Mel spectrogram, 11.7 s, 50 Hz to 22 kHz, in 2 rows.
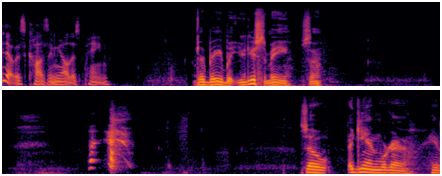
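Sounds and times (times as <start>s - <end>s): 
speech: 0.0s - 1.6s, 2.6s - 4.4s, 9.9s - 11.6s
person sneezing: 7.0s - 7.7s.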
